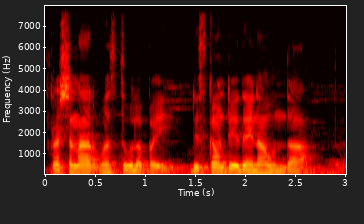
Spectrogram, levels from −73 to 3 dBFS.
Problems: constant background noise, background conversations at intervals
